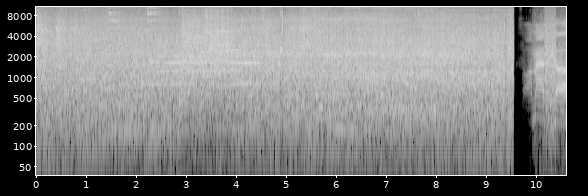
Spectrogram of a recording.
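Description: A city bus engine rumbles as the bus pulls away.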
